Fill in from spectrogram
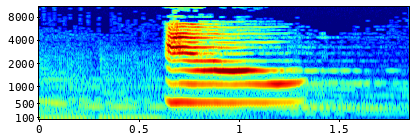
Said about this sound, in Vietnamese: Triển Chiêu đưa mắt nhìn, phát hiện một con mèo mắt đỏ đang ngồi cạnh mình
